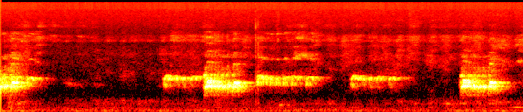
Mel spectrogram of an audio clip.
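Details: Zebra dove with an unusual voice: flat sustained hums broken by louder, deeper, grainy bursts, repeated in irregular phrases over eight seconds, against a quiet low hum.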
